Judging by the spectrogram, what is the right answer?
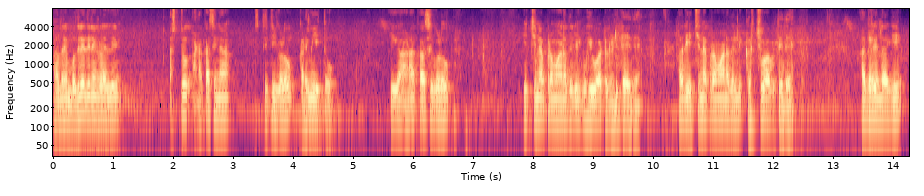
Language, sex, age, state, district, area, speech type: Kannada, male, 18-30, Karnataka, Chamarajanagar, rural, spontaneous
